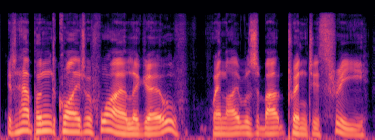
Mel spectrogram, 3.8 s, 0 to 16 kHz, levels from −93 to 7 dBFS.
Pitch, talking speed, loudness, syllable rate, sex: 130 Hz, 190 wpm, -16 LUFS, 6.0 syllables/s, male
